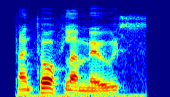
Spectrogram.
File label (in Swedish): "pantofflamos", skanska ord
